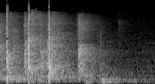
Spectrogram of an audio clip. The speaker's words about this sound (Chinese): 这些是教会的宝贝来的，鼓掌。 这是教会的宝贝，也鼓掌。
